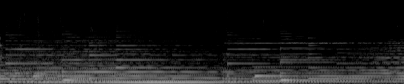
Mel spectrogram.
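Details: Gentle instrumental music with sustained low tones and soft plucked notes changing pitch every second or so, and no animal voice.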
